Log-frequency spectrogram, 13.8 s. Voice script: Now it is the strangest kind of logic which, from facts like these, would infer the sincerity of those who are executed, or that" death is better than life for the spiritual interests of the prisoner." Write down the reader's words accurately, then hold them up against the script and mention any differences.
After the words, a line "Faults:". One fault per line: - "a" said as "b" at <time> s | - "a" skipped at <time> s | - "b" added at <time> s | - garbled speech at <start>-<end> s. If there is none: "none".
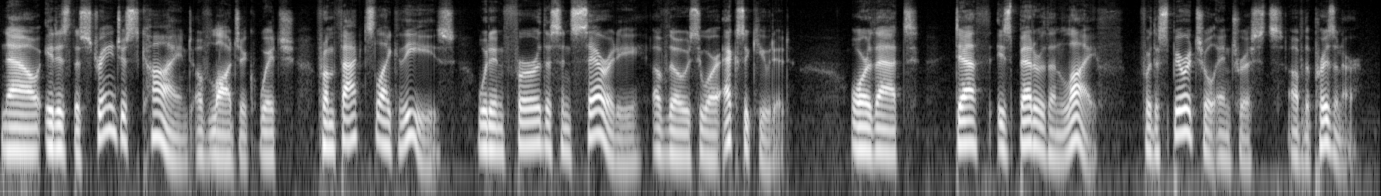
Now it is the strangest kind of logic which, from facts like these, would infer the sincerity of those who are executed, or that" death is better than life for the spiritual interests of the prisoner."
Faults:
none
